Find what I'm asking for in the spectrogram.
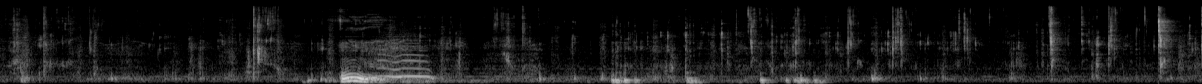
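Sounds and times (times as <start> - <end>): wet chewing and mouth clicks: 0.0 - 3.4, 4.4 - 12.0
low muffled thumps: 6.0 - 8.3.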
